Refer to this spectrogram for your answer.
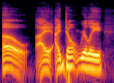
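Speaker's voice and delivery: plain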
